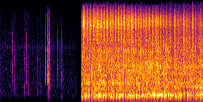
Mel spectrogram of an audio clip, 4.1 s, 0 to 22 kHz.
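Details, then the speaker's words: 1971 International Scout 800 with an AMC 232 and an unexplained solenoid noise: a few clicks, then it suddenly catches at a fast, uneven idle. Intermittent running; the voltage regulator is suspected after its cover was removed. "I haven't done anything different. Now it's running. The only thing I did was take that cover off."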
